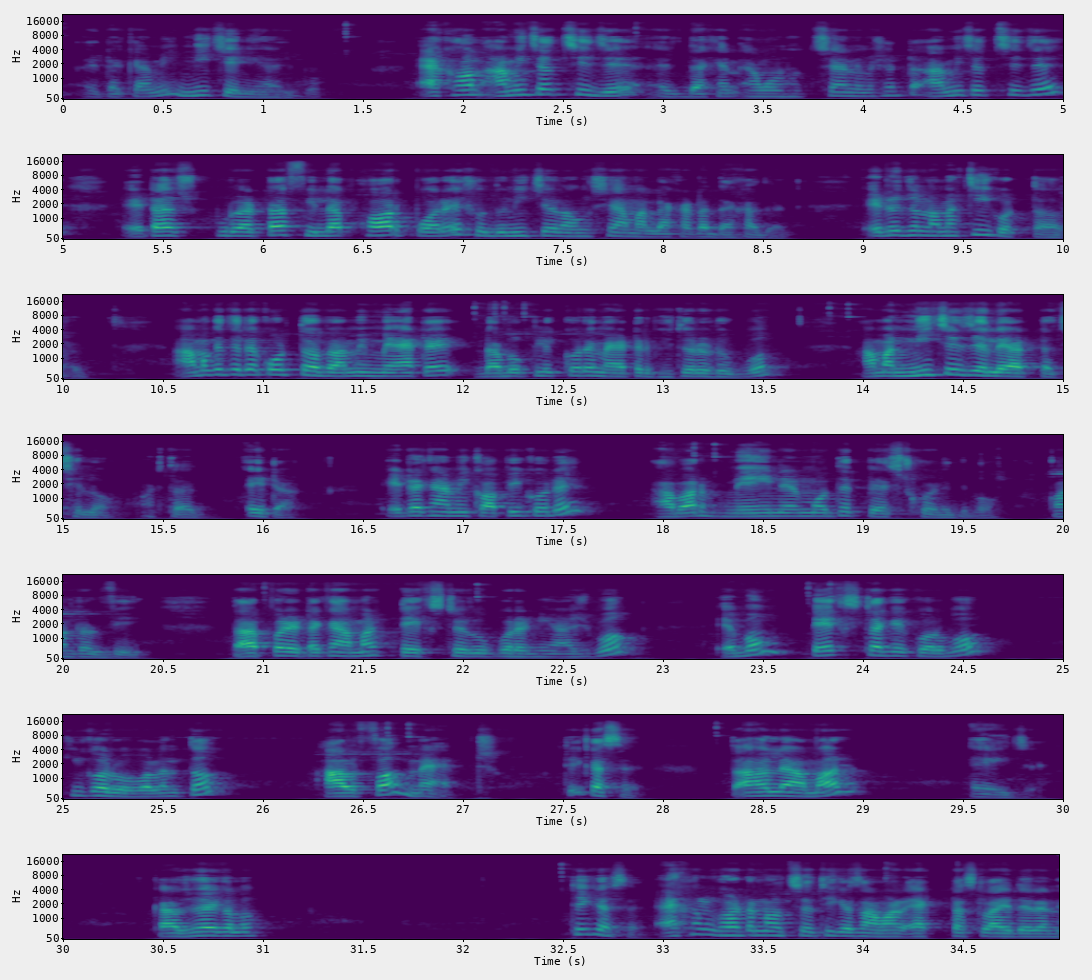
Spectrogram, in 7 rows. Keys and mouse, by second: 0.0 click, 2.8 click, 12.0 click, 12.3 click, 17.4 ctrl+c, 18.2 click, 19.7 ctrl+v, 21.0 click, 23.7 click, 26.7 click, 28.3 click, 34.1 click.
